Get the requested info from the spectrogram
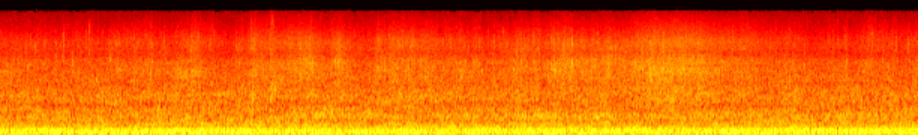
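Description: Wind buffeting the microphone in a low, steady rumble, over a hiss of choppy water and small waves that swells and fades every few seconds.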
